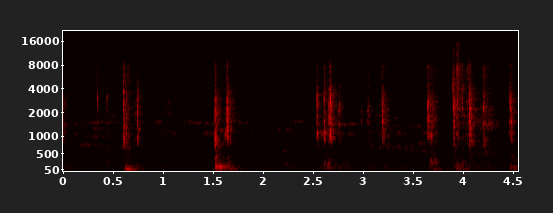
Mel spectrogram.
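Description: Quiet computer keyboard typing as a captcha code is entered, with irregular clusters of crisp key clicks separated by short pauses, close and soft, with no voices.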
